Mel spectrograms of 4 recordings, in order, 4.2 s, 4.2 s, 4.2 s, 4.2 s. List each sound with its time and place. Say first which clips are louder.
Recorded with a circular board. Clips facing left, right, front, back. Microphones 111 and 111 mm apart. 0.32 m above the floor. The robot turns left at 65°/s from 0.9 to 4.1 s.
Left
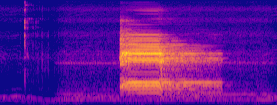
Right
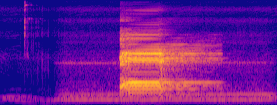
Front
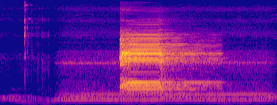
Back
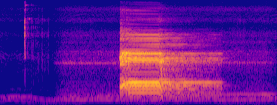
0.4 s breaking glass: left 6 dB, even; 55° left, 1.9 m
1.8 s an alarm: right 4 dB, back 3 dB; 120° right, 1.0 m; by 3.4 s 135° left, 1.0 m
